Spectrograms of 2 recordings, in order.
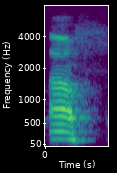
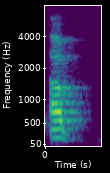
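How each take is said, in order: First: The word ends with an F sound. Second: The word ends with a P sound. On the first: The speaker calls it right. "Ini af pakai F" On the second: The speaker calls it wrong. "kalau up pakai P"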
